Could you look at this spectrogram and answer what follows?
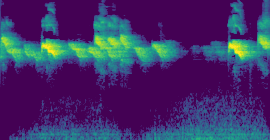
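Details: Hobby oriental white-eye in cold rainy weather gives soft high warbling twitters with louder sharp chirps at the start and end, a quiet gap in between with low background noise.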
